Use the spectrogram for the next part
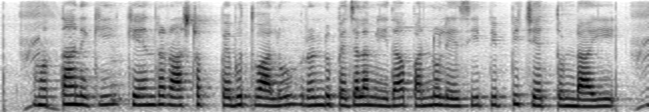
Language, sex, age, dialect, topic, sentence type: Telugu, female, 25-30, Southern, banking, statement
